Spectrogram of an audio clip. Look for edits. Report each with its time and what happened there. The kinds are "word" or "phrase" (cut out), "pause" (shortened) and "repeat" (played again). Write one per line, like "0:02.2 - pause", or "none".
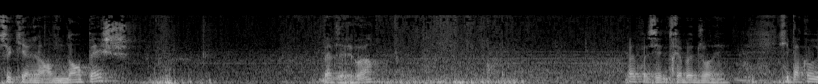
0:06.2 - phrase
